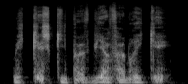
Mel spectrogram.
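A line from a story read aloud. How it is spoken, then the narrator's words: Whisper. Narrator (French): chuchotai-je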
